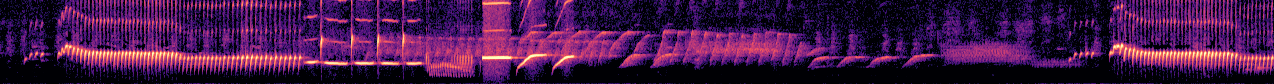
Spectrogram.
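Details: Canary performing a long song with pauses to stimulate other canaries: sustained buzzy trills, clipped whistles and a harsh burst, a quieter stretch of soft notes, then another loud buzzy trill.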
